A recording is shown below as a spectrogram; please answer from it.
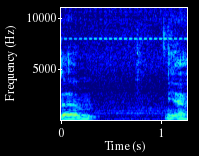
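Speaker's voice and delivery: ordinary talk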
